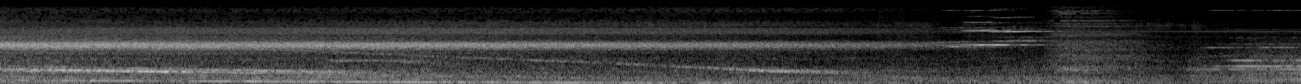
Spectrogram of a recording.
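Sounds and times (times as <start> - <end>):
air hiss: 10.3 - 12.1.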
